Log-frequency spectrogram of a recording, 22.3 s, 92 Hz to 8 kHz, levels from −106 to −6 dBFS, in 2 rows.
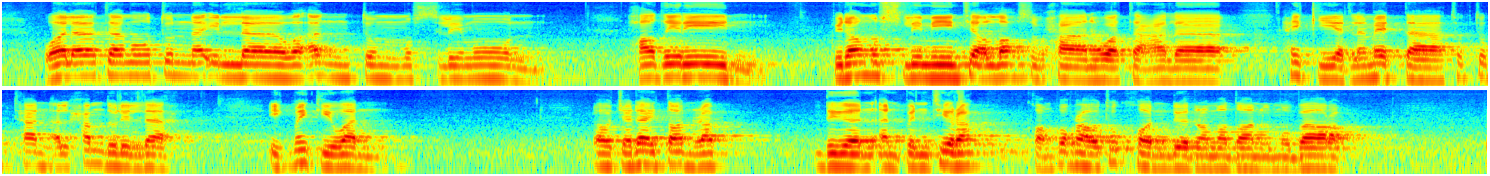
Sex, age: male, 20-39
